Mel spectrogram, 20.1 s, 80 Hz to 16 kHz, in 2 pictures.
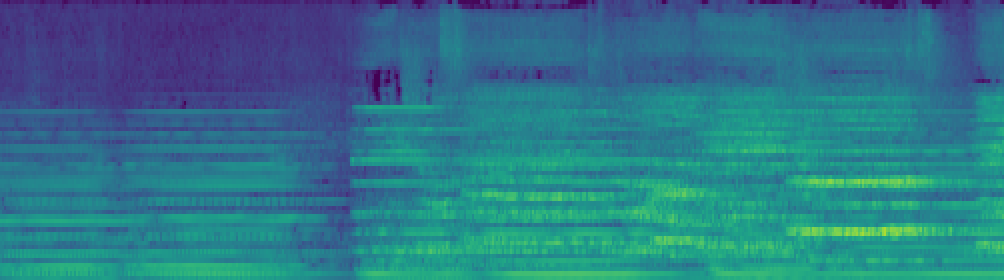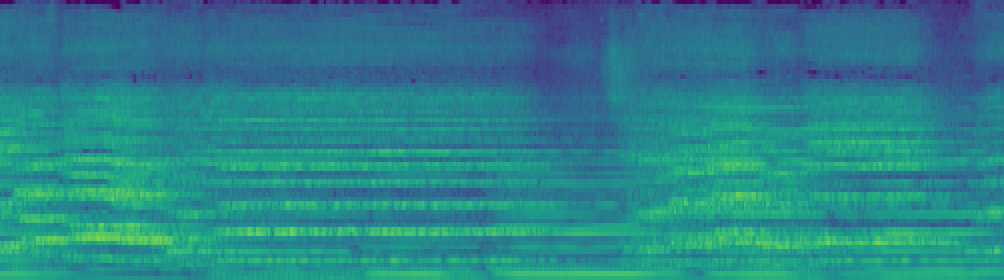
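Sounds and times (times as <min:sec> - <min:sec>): organ chords: 0:00.0 - 0:20.0
girls singing a carol: 0:03.8 - 0:20.0.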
